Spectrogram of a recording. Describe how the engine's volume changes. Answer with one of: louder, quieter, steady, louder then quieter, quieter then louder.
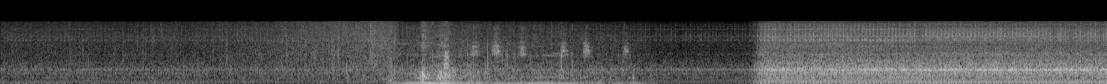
louder.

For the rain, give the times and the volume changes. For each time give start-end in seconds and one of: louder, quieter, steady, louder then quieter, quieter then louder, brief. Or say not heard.
0.0-6.6 louder then quieter.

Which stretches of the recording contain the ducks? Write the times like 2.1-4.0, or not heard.
4.4-6.3.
